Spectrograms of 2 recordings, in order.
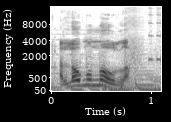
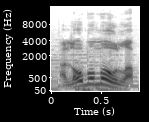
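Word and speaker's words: Alomomola: A Lomomola. It's really not that hard. Well, I guess it's a bit hard to just decipher how many O sounds are supposed to be in that name.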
